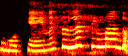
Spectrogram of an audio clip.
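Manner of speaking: put-on very high, tiny, squeaky baby voice. Recalling an argument where Miguel grabbed her arm hard: Mía's baby voice. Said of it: "pero así como con su vocecita de bebé".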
